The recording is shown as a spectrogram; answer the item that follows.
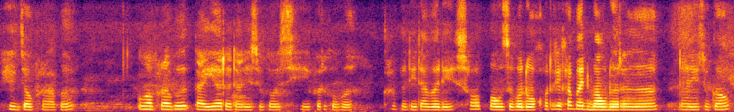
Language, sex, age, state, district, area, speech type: Bodo, female, 18-30, Assam, Udalguri, urban, spontaneous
